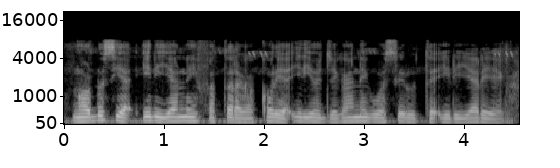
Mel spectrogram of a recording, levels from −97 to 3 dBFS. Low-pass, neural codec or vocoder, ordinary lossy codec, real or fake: none; none; none; real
